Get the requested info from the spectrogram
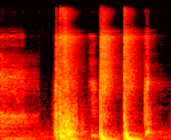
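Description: Dubbed kung fu film fight sound effects: a quick series of four punch and kick impacts, each a sharp thud, in just over a second.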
